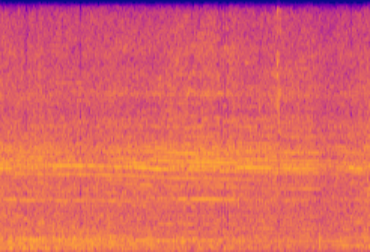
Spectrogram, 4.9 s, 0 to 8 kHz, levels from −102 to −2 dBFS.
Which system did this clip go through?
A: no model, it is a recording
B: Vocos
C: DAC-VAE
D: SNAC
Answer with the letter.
A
